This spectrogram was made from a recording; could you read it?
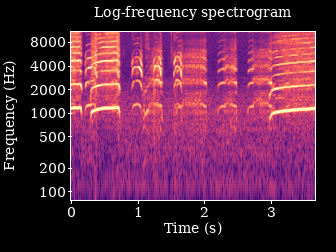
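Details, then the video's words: Peregrine falcon chicks fed by the male, 3 June 2024. Mixed begging: a loud scream, then shorter, softer broken cries and chitters, ending in a long, strong, rising scream. "(le mâle) nourrit les fauconneaux"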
